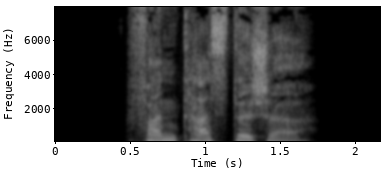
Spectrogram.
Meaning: 1. comparative degree of phantastisch 2. inflection of phantastisch: strong/mixed nominative masculine singular 3. inflection of phantastisch: strong genitive/dative feminine singular
- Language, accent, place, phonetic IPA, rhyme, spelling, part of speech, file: German, Germany, Berlin, [fanˈtastɪʃɐ], -astɪʃɐ, phantastischer, adjective, De-phantastischer.ogg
